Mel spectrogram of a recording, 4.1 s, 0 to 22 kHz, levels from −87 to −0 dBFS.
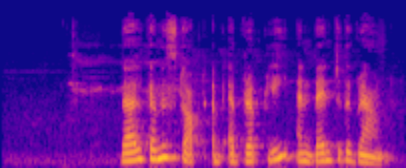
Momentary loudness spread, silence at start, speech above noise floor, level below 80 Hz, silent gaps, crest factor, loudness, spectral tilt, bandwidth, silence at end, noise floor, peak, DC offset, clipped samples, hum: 7 LU; 1.2 s; 35 dB; -60 dBFS; none; 20 dB; -22 LUFS; -5.5 dB/octave; 15.5 kHz; 0.15 s; -57 dBFS; -4 dBFS; under 0.1%; under 0.1%; none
